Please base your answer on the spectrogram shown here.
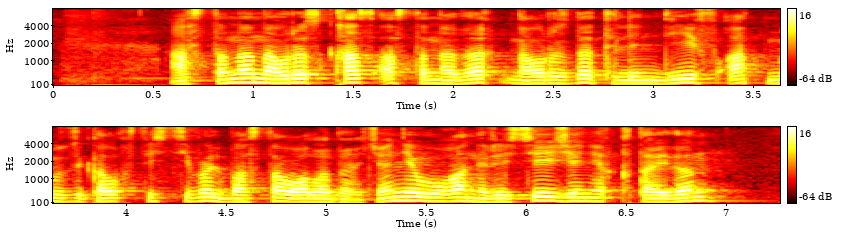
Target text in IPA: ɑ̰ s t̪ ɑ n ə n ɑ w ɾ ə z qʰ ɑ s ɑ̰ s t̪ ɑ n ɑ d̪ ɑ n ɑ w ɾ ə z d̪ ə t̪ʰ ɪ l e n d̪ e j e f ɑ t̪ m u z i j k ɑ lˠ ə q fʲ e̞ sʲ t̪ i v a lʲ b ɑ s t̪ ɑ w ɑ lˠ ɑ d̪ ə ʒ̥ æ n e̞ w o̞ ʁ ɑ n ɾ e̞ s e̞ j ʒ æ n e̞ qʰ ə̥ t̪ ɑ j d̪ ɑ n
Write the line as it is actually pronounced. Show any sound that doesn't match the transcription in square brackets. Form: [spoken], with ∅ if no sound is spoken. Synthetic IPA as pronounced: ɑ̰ s t̪ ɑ n [ɑ] n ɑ w ɾ ə z qʰ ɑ s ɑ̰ s t̪ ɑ n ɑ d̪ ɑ n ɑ w ɾ ə z d̪ [ɑ] t̪ʰ ɪ l e n d̪ e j e f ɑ t̪ m u z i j k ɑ lˠ ə q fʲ e̞ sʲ t̪ i v a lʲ b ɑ s t̪ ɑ w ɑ lˠ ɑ d̪ ə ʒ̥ æ n e̞ w o̞ ʁ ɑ n ɾ e̞ s e̞ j ʒ æ n e̞ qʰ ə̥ t̪ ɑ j d̪ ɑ n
